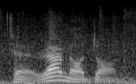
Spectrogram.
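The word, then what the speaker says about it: Pteranodon: It's a PT and a P is silent. So it's a T.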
